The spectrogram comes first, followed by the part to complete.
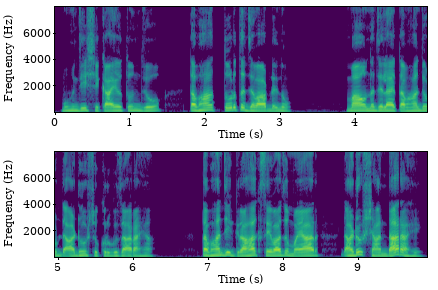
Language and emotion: Sindhi, happy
